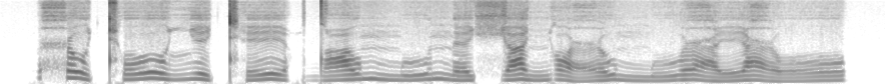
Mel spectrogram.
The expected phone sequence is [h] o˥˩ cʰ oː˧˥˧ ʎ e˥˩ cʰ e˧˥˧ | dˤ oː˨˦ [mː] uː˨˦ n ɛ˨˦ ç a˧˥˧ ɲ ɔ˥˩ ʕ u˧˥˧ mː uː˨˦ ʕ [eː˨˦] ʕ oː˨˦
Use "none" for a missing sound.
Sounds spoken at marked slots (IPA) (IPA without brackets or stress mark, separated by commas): ħ, mː, eː˨˦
